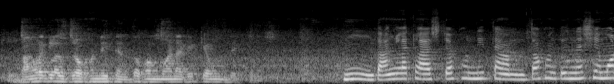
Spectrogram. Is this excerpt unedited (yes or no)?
yes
